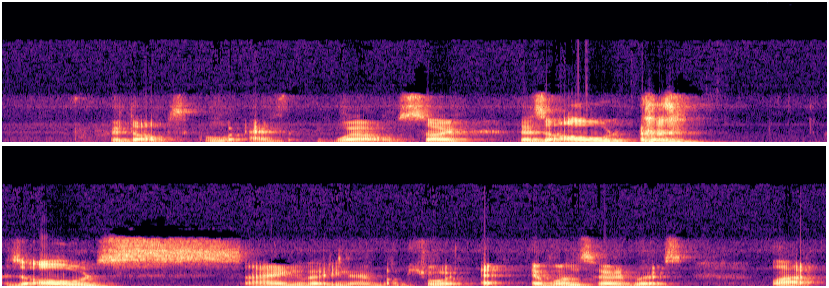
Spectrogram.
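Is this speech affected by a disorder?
Yes: stutter; stutter since school years, dropped out of high school over speech, planned never to speak again; deliberate speaking practice, reading, speaking techniques, articulation work, interviews, speaking gigs, keynotes; stutter overcome to a certain degree, fluency affected by sleep, calmness or anxiety; here prolonged sounds.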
